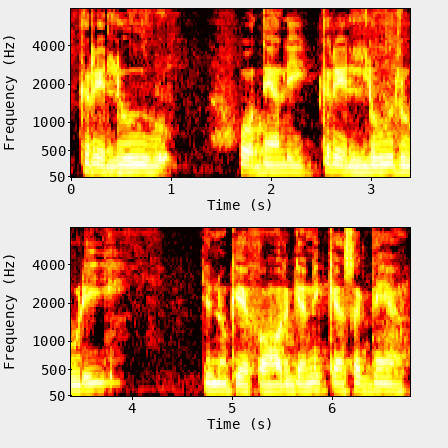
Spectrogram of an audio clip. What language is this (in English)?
Punjabi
